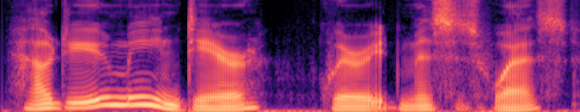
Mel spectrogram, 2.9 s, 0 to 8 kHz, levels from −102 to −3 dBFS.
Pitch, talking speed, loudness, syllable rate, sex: 120 Hz, 165 wpm, -18 LUFS, 3.8 syllables/s, male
